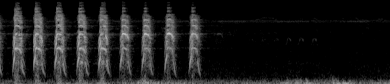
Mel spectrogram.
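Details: Nine quick, scratchy notes from a burrowing owl, evenly spaced about four or five per second, then stopping, leaving near silence with a faint low rumble.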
